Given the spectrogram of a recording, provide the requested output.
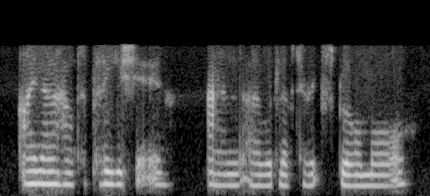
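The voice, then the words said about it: English accent. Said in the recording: “I'm from the UK, so I'm a ... English ... as you can tell, the most amazing English accent”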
